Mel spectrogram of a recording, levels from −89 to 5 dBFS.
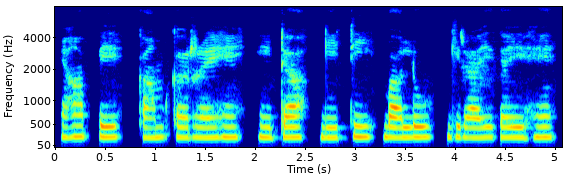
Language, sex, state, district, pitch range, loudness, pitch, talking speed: Hindi, female, Uttar Pradesh, Etah, 215-225 Hz, -27 LUFS, 220 Hz, 140 wpm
